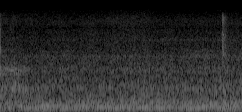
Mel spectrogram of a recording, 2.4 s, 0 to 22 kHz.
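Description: Faint, steady hiss of a Lenovo Yoga 720 laptop's cooling fan running under a full FurMark GPU load, barely audible even so.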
